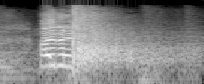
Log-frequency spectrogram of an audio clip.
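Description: A single sharp gunshot sound effect in a Civil War-themed story, a sudden loud crack that decays over about a second, with a brief vocal cry overlapping its start.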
